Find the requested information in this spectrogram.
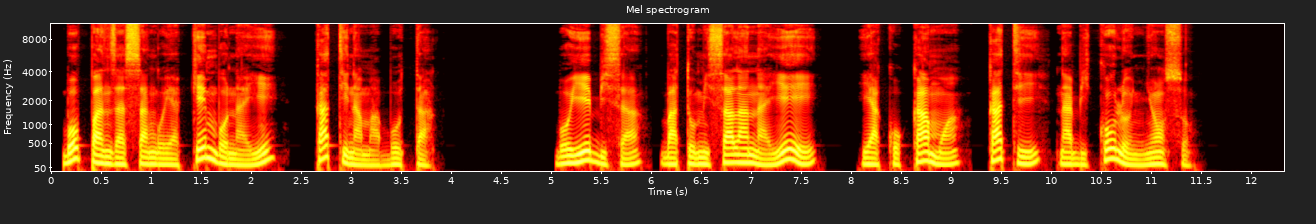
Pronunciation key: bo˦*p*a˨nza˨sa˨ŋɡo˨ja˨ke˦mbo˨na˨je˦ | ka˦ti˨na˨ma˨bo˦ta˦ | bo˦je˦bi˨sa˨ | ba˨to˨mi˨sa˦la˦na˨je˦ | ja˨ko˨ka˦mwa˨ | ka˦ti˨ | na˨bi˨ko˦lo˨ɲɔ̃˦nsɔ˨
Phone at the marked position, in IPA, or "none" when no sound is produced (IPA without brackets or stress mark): p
